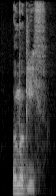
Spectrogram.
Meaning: homoglyph
- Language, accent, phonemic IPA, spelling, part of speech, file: French, France, /ɔ.mɔ.ɡlif/, homoglyphe, noun, LL-Q150 (fra)-homoglyphe.wav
